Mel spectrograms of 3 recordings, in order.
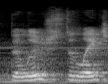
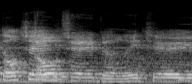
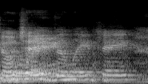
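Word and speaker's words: Dulce de leche: This is the Crunchy Melt Deluxe de Leche. Is that how you say it? Dolce de Leche. Dolce de Leche.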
